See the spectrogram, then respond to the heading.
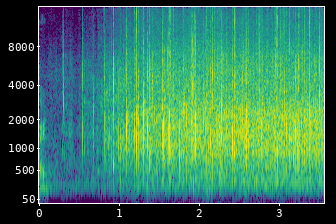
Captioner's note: applause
